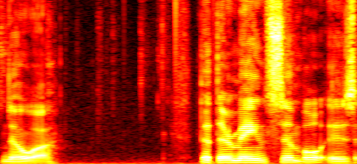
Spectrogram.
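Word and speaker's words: NOAA: oceanic and atmospheric administration noah it's actually pronounced noah that their main symbol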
